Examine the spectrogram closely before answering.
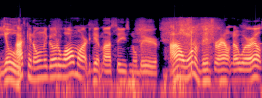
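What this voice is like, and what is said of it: Mocking hillbilly-style imitation of another person. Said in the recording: “Is that what I sound like? ... That's exactly what you sound like ... you sound like a hillbilly.”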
